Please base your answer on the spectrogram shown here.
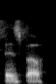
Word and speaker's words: FSBO: I just play on the word Fizbo in the way that we pronounce Fizbo.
